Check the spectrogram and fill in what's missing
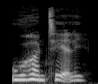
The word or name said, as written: uhåndterlig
